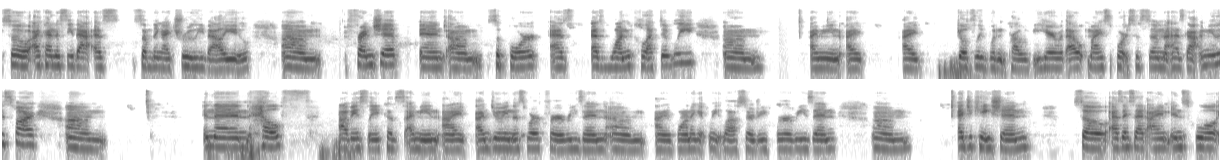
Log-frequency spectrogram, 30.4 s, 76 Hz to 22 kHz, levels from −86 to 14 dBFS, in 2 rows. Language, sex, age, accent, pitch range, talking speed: English, female, 20-39, American, 170-195 Hz, 150 wpm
